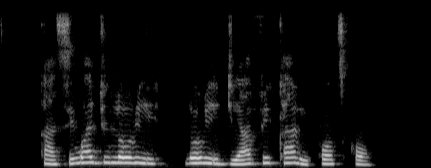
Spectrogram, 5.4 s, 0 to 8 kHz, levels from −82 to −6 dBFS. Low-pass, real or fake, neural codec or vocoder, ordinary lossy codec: 7.2 kHz; fake; codec, 16 kHz, 16 kbps, FunCodec, trained on LibriTTS, 50 frames a second; none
